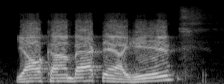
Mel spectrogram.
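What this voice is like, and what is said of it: Put-on Southern American accent. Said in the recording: “I'm gonna do my American accent ... That's not American. That's Southern.”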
